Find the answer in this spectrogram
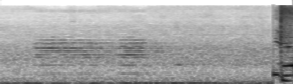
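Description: A small plastic whistle held in a golden retriever's mouth, sounded by the dog's breath, gives one steady toot lasting about a second.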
